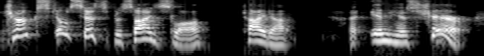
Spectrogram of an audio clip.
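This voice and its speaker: A woman's voice: medium pitch, huge pitch swings, slow, a bit bright. A woman reading screenplay stage directions as scripted narration at a table read.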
